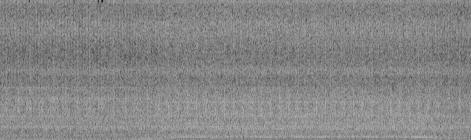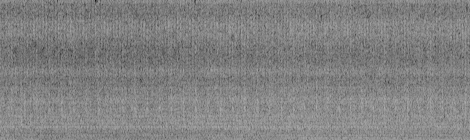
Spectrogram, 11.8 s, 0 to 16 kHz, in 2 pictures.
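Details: 2019 Hyundai Tucson 2.0L GDI Nu, 24,000 miles, Mobil1 5W-20 with under 1,500 miles on it, cold idle: dull steady knock about three per second persisting as revs shift; suspected piston slap, cause unconfirmed; thicker 5W-30 later helped slightly.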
